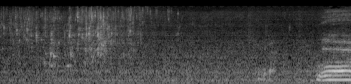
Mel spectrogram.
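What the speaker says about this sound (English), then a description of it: "into this, we're going to add a little bit of water" Water is poured into a pan of cooking minute steaks, a soft splashing and trickling that fades out, followed by a voice starting to speak at the end.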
